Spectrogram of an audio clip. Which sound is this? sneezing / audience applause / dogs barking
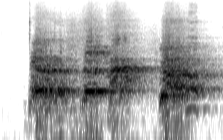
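dogs barking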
